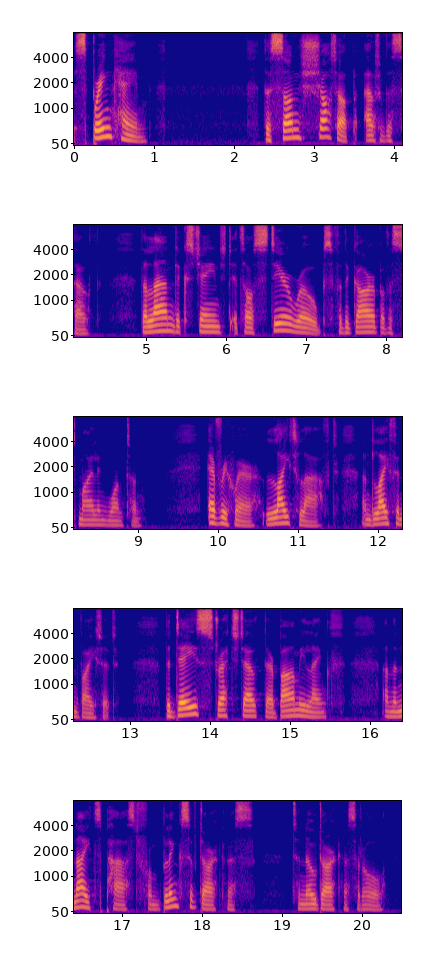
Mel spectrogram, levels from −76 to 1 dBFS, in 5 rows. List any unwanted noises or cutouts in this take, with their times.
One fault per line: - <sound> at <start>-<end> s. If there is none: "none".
none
